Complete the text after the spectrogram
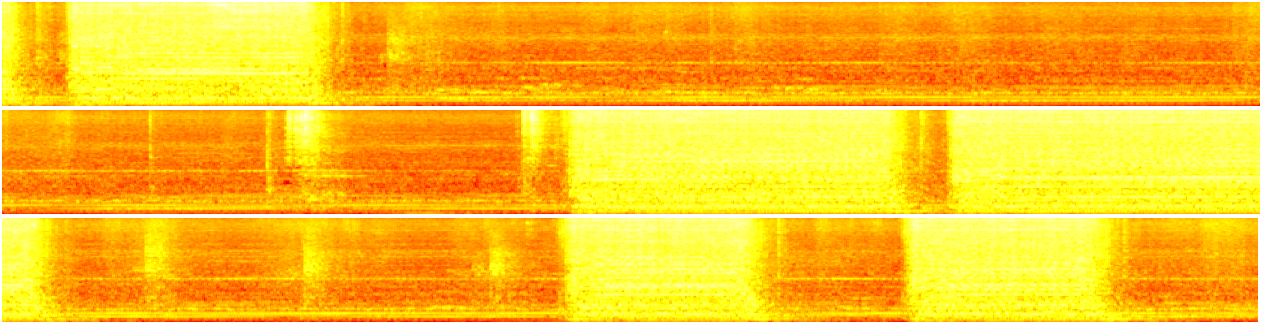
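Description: A sewing machine runs fast in loud, whirring bursts.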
